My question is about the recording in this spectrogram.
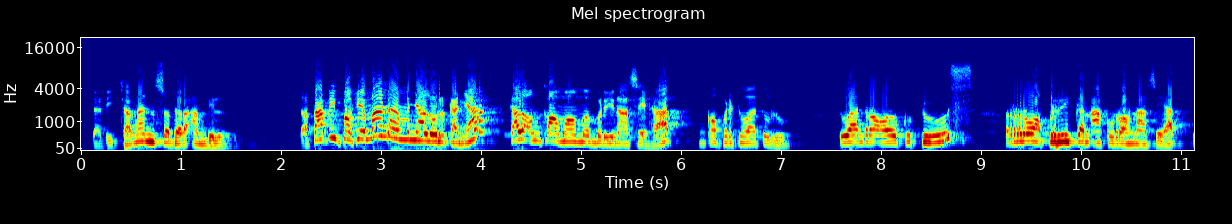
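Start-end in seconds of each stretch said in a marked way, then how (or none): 2.2-11.1 fiery preaching. Acted. Preacher crying out to the church about understanding. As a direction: preach it out to the congregation.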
